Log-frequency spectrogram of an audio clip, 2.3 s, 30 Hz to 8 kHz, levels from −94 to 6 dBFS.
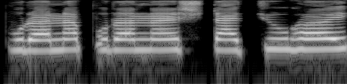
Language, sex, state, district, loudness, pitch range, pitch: Hindi, female, Bihar, Darbhanga, -16 LUFS, 290-305 Hz, 295 Hz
